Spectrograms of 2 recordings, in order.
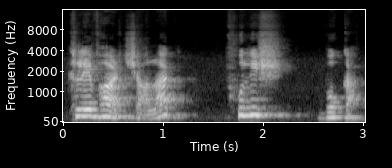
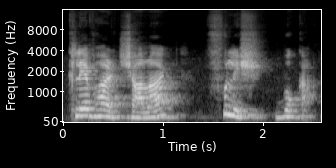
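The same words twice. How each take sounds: The two takes are said the same way.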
